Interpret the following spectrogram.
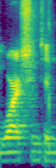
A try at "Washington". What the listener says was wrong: Washington? Did you really just say Washington? There's no R in Washington. Look, tell me where the R is.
